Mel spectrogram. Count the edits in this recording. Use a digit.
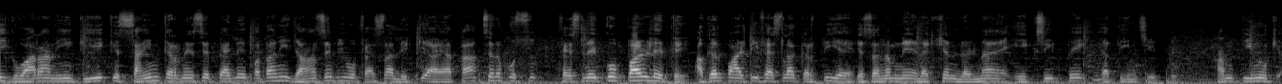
3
